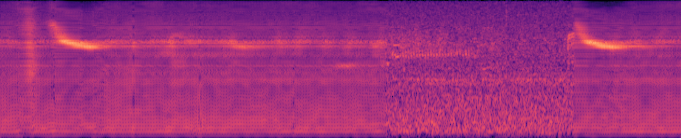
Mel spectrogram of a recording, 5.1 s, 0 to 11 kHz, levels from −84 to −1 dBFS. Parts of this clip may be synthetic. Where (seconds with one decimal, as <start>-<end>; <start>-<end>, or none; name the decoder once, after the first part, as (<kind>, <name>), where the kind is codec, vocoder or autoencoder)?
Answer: 0.0-2.9 (vocoder, Vocos); 4.3-5.1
